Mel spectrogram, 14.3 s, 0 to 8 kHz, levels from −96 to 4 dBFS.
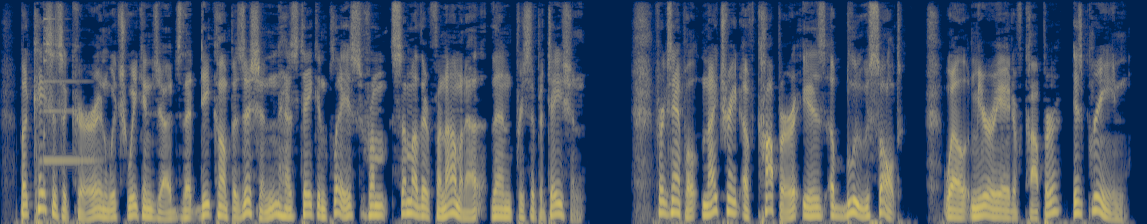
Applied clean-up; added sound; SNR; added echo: classical method Wiener filter.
